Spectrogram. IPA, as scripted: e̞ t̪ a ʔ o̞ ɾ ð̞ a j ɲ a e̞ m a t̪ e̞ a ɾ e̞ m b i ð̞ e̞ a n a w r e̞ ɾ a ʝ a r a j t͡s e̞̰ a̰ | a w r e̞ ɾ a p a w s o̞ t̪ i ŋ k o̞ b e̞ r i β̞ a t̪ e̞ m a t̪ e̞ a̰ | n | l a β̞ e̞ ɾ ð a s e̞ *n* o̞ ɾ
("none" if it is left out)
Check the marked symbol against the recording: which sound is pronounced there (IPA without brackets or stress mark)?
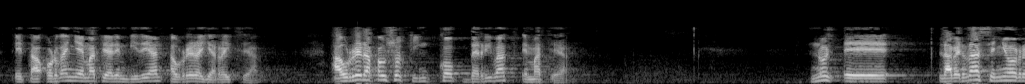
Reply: ɲ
